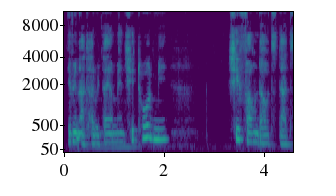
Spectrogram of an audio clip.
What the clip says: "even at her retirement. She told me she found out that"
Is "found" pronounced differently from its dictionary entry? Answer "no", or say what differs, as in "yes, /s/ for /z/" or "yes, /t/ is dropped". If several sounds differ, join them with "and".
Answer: no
